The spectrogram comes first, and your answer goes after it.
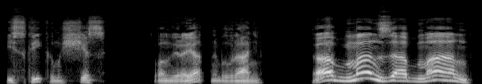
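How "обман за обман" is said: high, slow, loud cry; drawn-out shout of revenge; outcry. A narrator's reading. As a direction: cry it out in triumph. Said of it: "вскрикнул китаец".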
